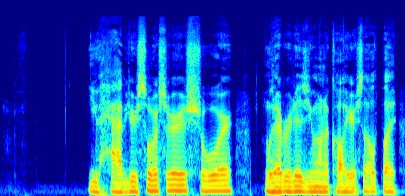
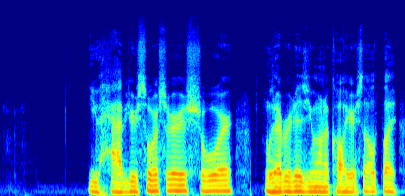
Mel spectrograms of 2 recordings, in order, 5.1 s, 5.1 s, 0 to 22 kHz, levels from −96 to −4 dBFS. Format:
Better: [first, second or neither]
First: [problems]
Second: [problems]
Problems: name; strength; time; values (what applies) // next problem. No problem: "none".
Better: first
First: none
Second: muffled; slightly; fading above 3 kHz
